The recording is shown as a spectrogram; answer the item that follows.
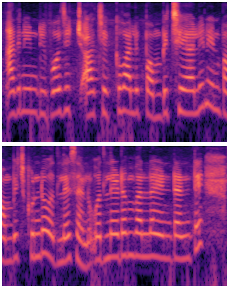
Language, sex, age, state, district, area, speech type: Telugu, female, 60+, Andhra Pradesh, Vizianagaram, rural, spontaneous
